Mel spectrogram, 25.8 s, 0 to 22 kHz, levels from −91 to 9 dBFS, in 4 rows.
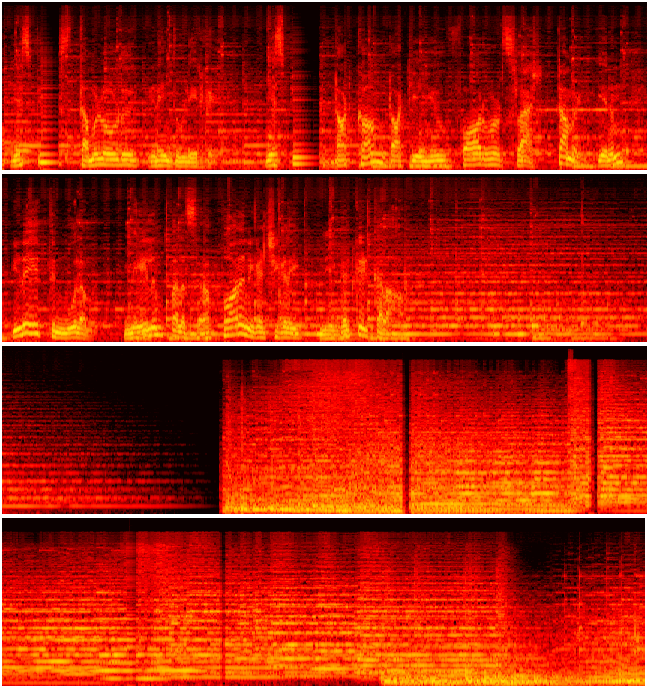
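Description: From 0.39 to 0.58 s and again from 2.91 to 3.19 s, a long network dropout likely interrupted the stream, losing about 160 ms and then 240 ms. Each time the receiver stretched the last sound into a fading buzz or hiss to fill the gap, and the audio then jumped ahead. In bursts of packet loss at 16.88 to 16.98 s, 18.75 to 18.86 s and 20.59 to 20.70 s, about 80 ms goes missing each time. Each is heard as a held buzz or fading hiss followed by a skip forward. At 21.51 to 21.58 s, short concealed packet loss removes 40 ms. The patched-in sound blends back into the real audio as a brief smear.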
